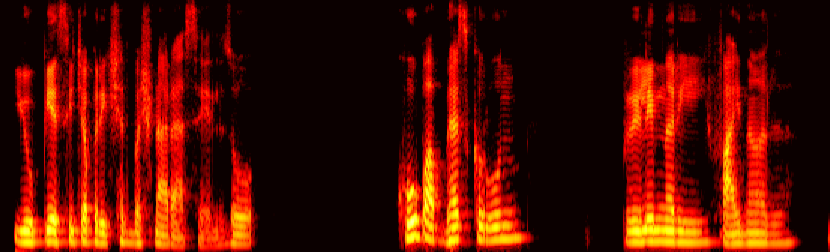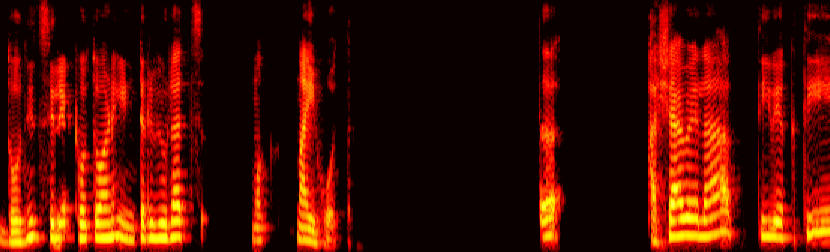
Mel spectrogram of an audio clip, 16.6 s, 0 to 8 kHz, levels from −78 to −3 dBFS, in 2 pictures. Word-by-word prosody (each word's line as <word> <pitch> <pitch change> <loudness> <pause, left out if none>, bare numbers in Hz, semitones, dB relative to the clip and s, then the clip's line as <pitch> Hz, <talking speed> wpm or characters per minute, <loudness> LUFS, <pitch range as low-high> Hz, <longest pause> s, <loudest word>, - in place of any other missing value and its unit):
यू-पी-एस-सीच्या 130 +1 +2
परीक्षेत 120 0 -3
बसणारा 105 -4 -4
असेल, 85 0 -12
जो 105 -2 -6 1.4
खूप 185 +3 +6
अभ्यास 150 +2 +3
करून, 155 +1 -1 1.1
प्रिलिमिनरी 130 0 +3 0.2
आणि 125 - -11
फायनल 115 0 -1 0.7
दोन्हीत 175 +10 +1
सिलेक्ट 175 0 0
होतो. 170 +1 +3
आणि 180 +2 +3
इंटरव्ह्यूलाच 175 - 0 0.5
मात्र 150 0 -10 0.2
नाही 145 -4 +2
होत. - - -10 1.9
तर - - +3 1.0
अशा 190 +10 +4
वेळेला 205 +1 +2 0.4
ती 195 0 -1
व्यक्ती 185 +5 -2
145 Hz, 85 wpm, -24 LUFS, 125-175 Hz, 1.9 s, खूप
